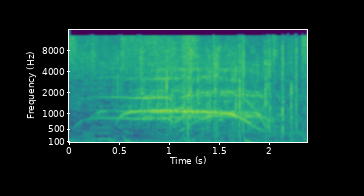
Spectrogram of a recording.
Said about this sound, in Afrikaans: Kom ons gee 'n groot hande klap aan ons burger.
